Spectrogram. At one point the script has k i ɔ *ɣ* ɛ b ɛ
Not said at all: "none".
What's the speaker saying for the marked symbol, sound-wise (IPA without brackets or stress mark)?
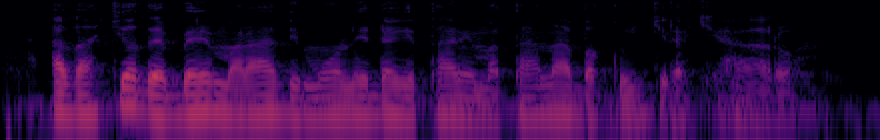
ð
